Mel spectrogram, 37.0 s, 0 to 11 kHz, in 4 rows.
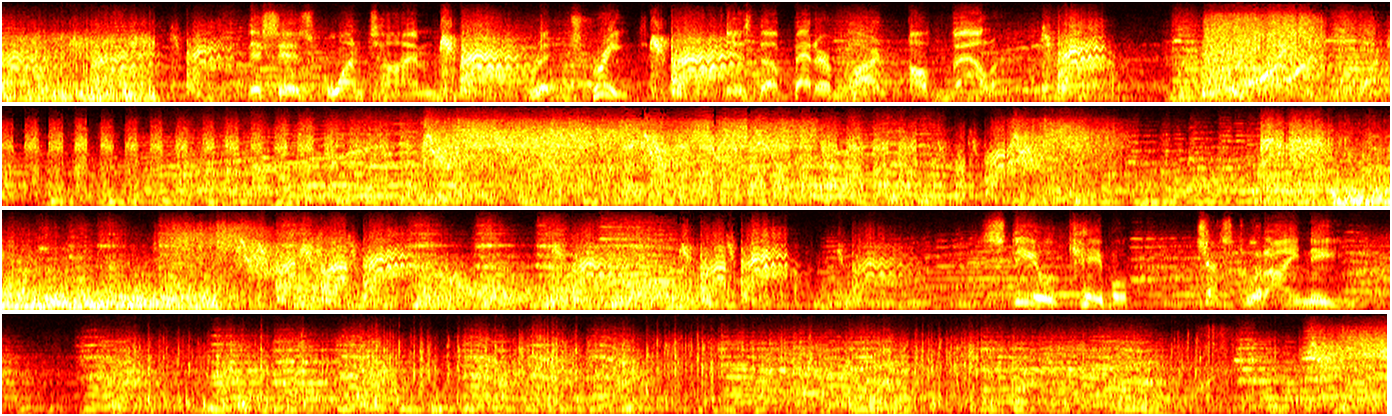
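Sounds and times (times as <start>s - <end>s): cartoon action music: 0.0s - 36.9s
heavy rushing crash: 8.0s - 16.8s
rapid ticking: 8.7s - 16.8s, 28.4s - 36.0s.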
